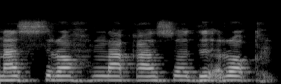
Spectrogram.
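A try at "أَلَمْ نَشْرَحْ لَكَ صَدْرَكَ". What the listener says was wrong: Waktu pengucapan dal sukun, Umi jangan sampai sode gitu ya. Umi tidak boleh mengakhirinya dengan dengan huruf hamzah. Sode. Jadi Umi bacanya sode ya. Soderok.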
